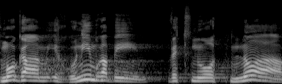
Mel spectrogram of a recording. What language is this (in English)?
Hebrew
